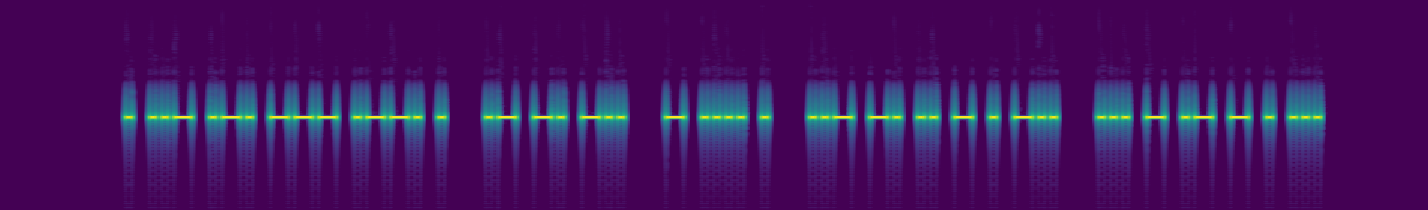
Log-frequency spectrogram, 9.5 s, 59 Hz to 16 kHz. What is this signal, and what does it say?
Morse code, heard as a keyed tone, about 30 wpm, 700 Hz. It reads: EUROPE AND THE UNITED STATES
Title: Sets of 5 Words Encore2 30wpm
